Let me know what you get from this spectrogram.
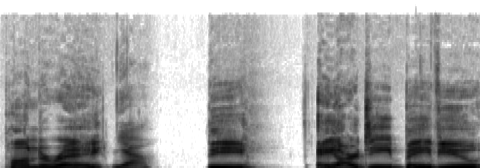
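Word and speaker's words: Pend Oreille: of Lake looks like it's spelled pend Orel pronounced pond array yeah the Ard Bay View in the Navy's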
